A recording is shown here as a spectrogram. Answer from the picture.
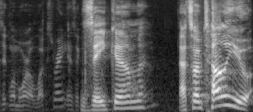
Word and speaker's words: Zakim: Is it Zakim? That's what I'm telling you. I'm not a good New Englander. I'm pronouncing the bridge wrong. It's the Zakim Bridge.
